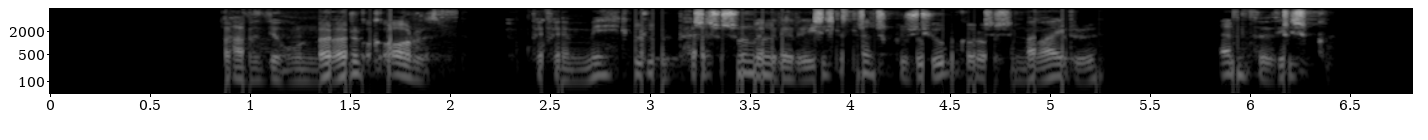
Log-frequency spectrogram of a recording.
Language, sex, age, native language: Icelandic, male, 30-39, Icelandic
